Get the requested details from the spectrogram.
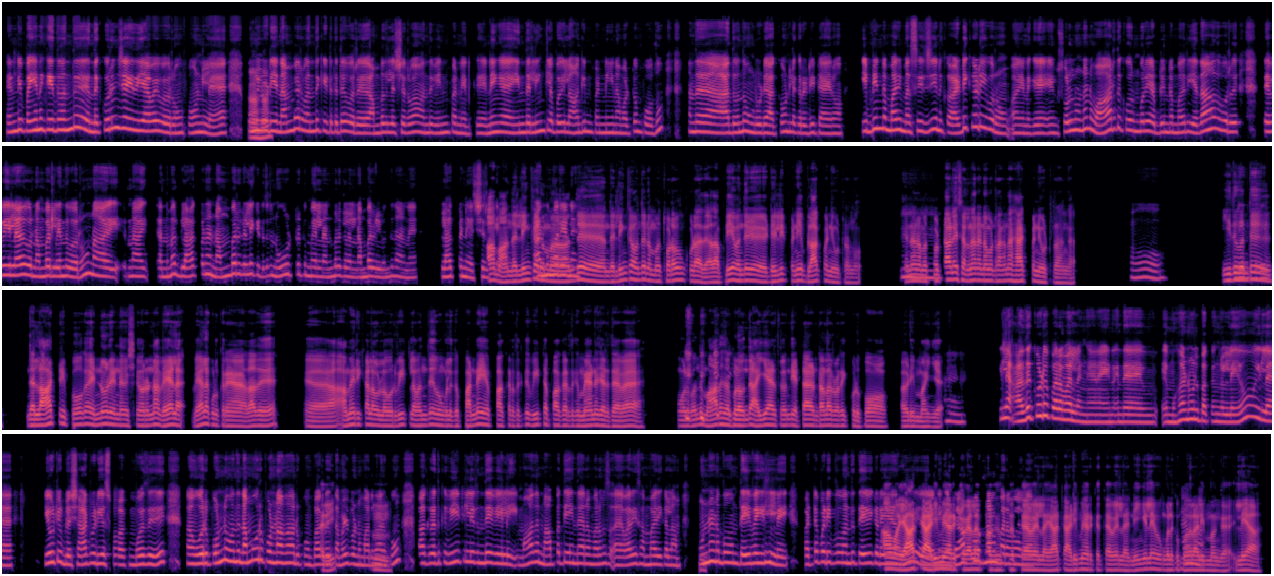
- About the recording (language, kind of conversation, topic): Tamil, podcast, மோசடி தகவல்களை வேகமாக அடையாளம் காண உதவும் உங்கள் சிறந்த யோசனை என்ன?
- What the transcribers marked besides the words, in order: in English: "அக்கவுண்ட்டுல கிரெடிட்"; in English: "பிளாக்"; in English: "ஹேக்"; laugh; tapping; in English: "ஷார்ட் வீடியோஸ்"; chuckle; in English: "டிராப் அவுட்னாலும்"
